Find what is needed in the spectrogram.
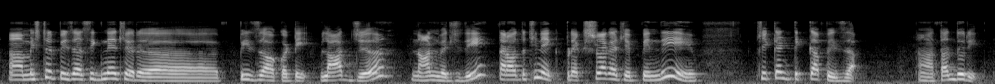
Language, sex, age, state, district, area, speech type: Telugu, female, 60+, Andhra Pradesh, Chittoor, rural, spontaneous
